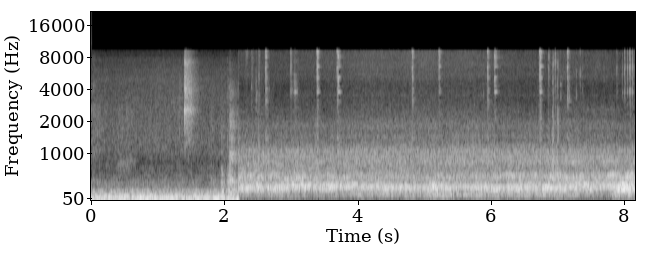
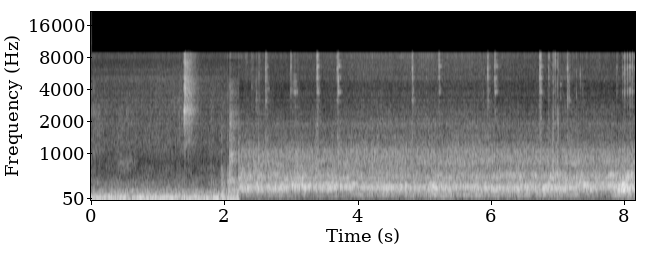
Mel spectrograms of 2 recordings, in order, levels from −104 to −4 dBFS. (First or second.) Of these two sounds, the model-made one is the second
